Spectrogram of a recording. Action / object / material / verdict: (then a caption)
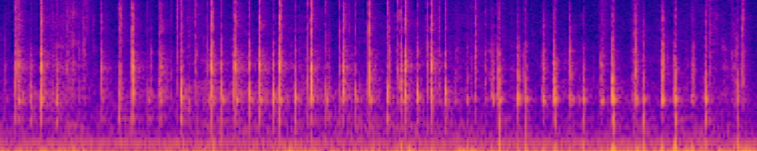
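tap / plastic game controller / plastic / none. A hollow white plastic gamepad has its buttons pressed rapidly with thumbs and fingertips. The result is a fast, dense run of sharp, bright plastic clicks that stop instantly with no ring, over a faint steady low hum.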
